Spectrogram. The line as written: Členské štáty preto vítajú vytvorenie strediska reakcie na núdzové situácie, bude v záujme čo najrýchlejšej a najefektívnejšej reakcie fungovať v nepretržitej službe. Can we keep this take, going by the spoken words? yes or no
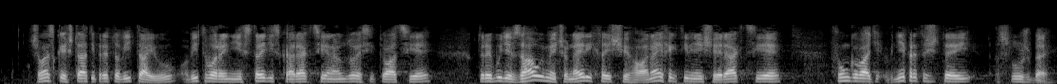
no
